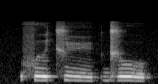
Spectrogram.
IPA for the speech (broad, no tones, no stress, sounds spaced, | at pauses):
f ɯ t͡ʃ y | d͡ʒ u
